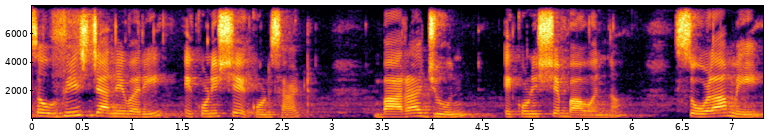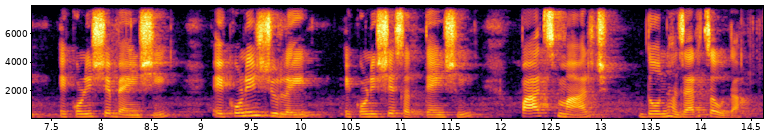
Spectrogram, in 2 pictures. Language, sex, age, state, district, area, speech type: Marathi, female, 60+, Maharashtra, Pune, urban, spontaneous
